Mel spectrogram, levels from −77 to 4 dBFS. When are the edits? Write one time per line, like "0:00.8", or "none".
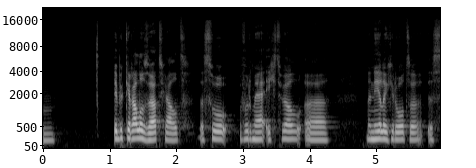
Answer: none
